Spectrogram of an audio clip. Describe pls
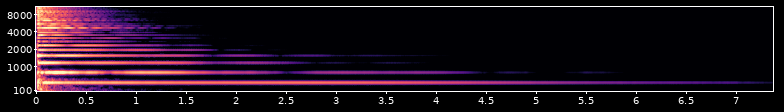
Harpsichord recorded with overhead mics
